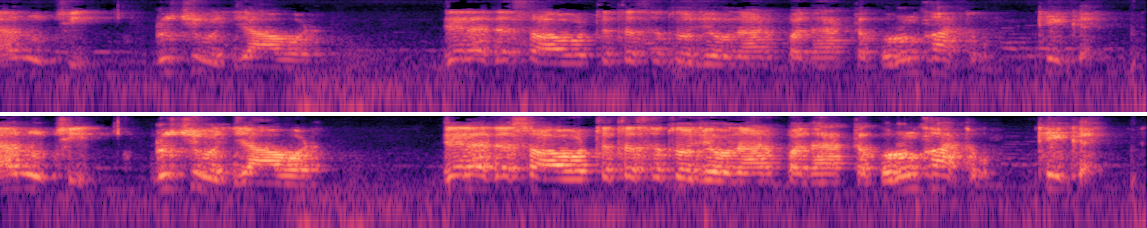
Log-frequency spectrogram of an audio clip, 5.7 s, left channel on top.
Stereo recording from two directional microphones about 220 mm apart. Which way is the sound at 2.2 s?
25° right (ahead or behind).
